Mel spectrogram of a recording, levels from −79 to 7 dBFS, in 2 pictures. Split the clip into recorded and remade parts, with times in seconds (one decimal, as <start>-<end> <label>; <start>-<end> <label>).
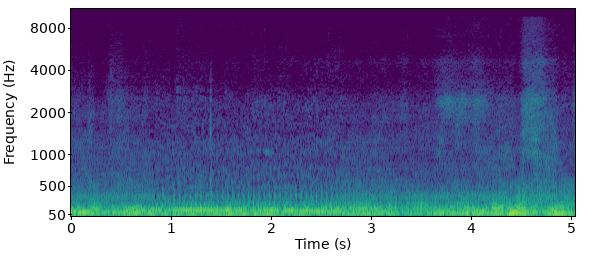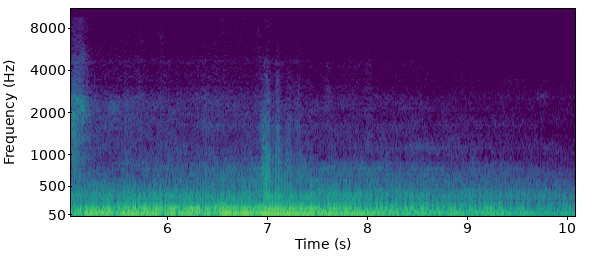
0.0-0.8 remade; 0.8-2.7 recorded; 2.7-10.1 remade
